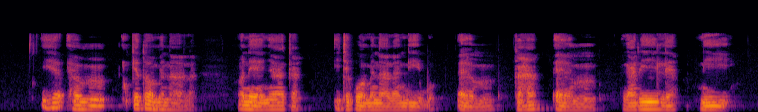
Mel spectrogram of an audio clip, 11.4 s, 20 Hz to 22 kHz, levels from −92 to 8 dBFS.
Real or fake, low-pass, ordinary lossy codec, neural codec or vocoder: real; 7.2 kHz; none; none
